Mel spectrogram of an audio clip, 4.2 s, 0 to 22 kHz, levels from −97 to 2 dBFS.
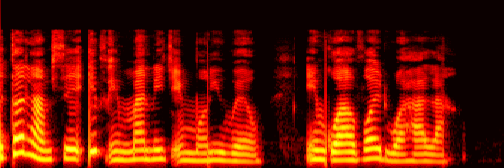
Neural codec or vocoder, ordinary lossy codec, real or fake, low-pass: vocoder, 22.05 kHz, 80 mel bands, Vocos; none; fake; none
